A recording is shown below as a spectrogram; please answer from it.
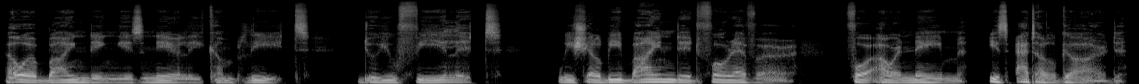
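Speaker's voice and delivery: low, soft, slow creature voice; ominous shadow rider. Acted. Dark rider binds the unwilling hatchling to itself, ominous and slow. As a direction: speak like a dark presence taking possession.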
